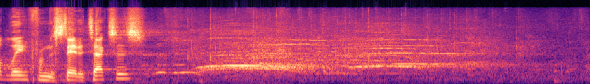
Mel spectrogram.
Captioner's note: applause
